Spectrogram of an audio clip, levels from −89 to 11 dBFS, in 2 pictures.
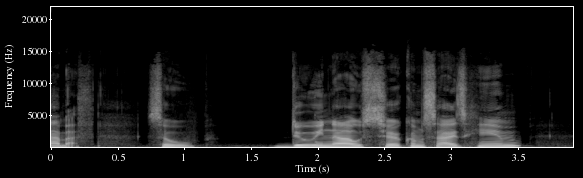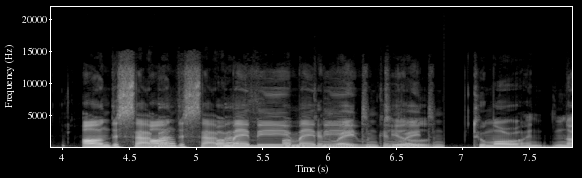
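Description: A slower second capture likely mixes in from 4.00 to 6.86 s, after "we now circumcise him". This doubled audio track repeats the speech about half a second late, somewhat quieter, and starts and stops abruptly.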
